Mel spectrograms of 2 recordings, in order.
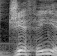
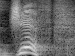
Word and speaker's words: GIF: at daily writing tips words in which the g is followed by an e i or y like giant gem or jim more often than not pronounced with a soft g while all others are pronounced with a hard g according to this rule then gif should be pronounced the same way steve wilheit originally intended as jiff however there are many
